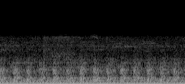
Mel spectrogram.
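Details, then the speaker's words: Chevrolet Cavalier with spun rod bearing, at normal running temperature, oil light on and no oil pressure: rough idle with quick steady knock, audible up to about 1,500-1,800 RPM, some smoke; rod knock. "can hear the knock to about 1,500 to 18800 RPMs and you can see how bad it actually is"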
